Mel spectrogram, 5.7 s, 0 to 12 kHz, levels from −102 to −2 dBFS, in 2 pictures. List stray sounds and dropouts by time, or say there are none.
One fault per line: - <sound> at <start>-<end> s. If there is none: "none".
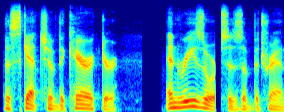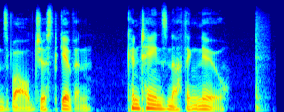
- dropout at 2.1-2.2 s
- tap at 5.4-5.6 s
